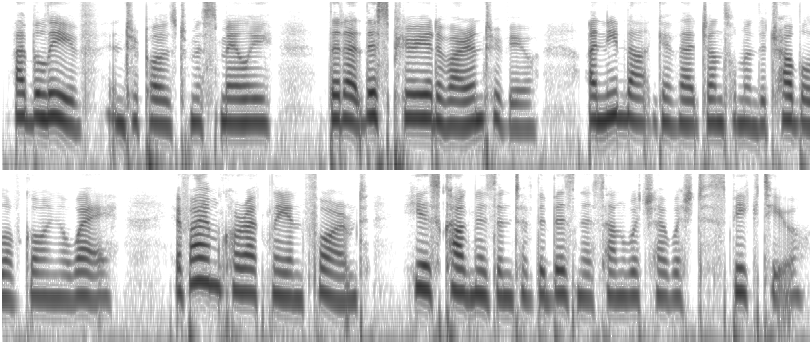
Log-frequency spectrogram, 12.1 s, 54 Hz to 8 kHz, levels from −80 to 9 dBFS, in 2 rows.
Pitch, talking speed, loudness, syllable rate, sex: 220 Hz, 210 wpm, -20 LUFS, 6.0 syllables/s, female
